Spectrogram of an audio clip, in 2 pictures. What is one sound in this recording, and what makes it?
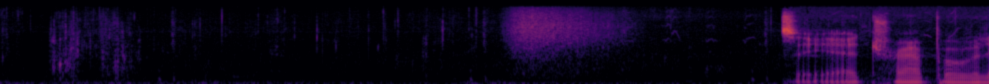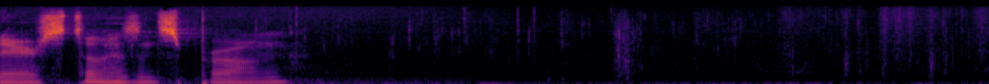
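Footsteps crunch through undergrowth on soft ground.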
